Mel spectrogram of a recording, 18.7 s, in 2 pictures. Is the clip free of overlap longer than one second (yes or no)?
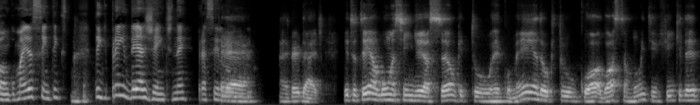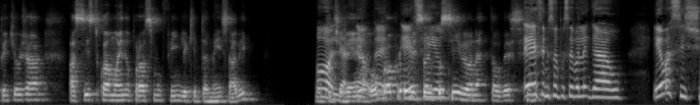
no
